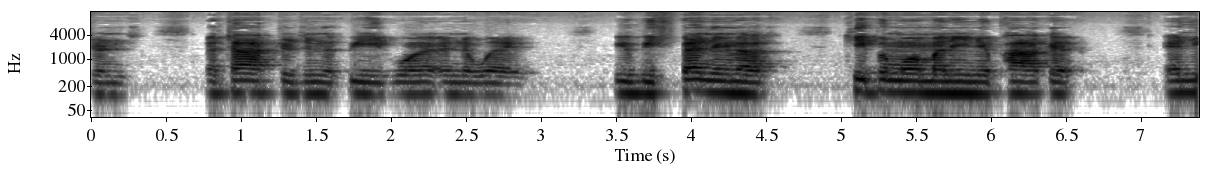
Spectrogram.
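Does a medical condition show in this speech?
Yes: cerebral palsy.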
